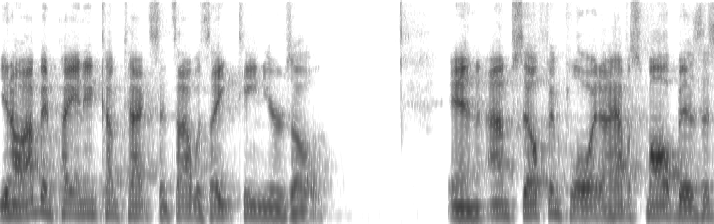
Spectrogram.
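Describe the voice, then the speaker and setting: A man with an American accent talks at a moderate pace in a medium pitch. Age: 60s. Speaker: farmer and congressional candidate. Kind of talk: interview.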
